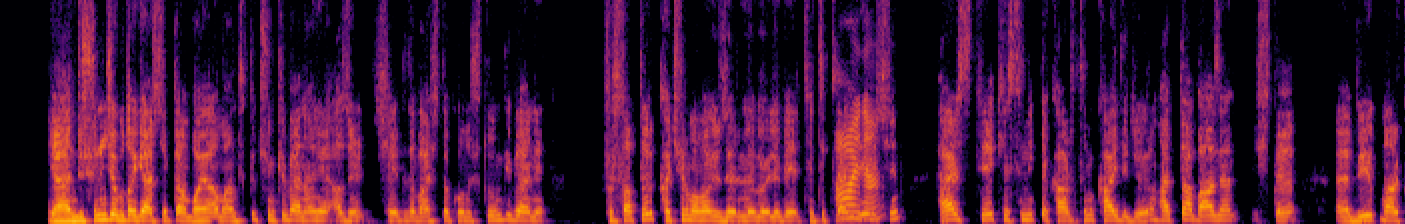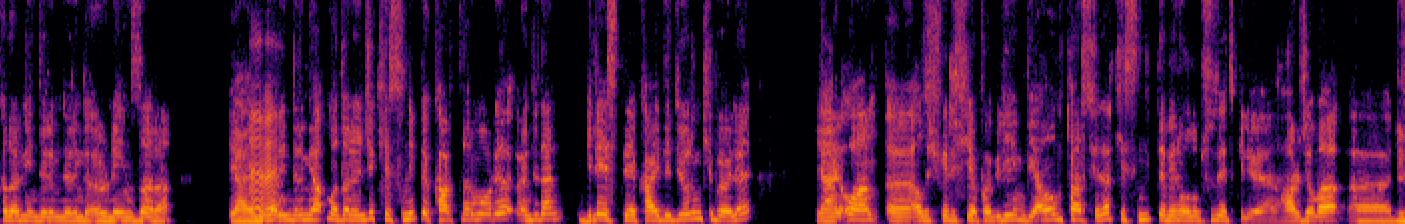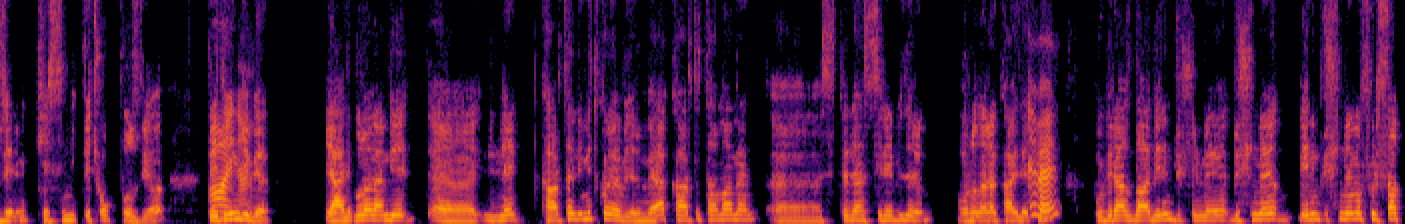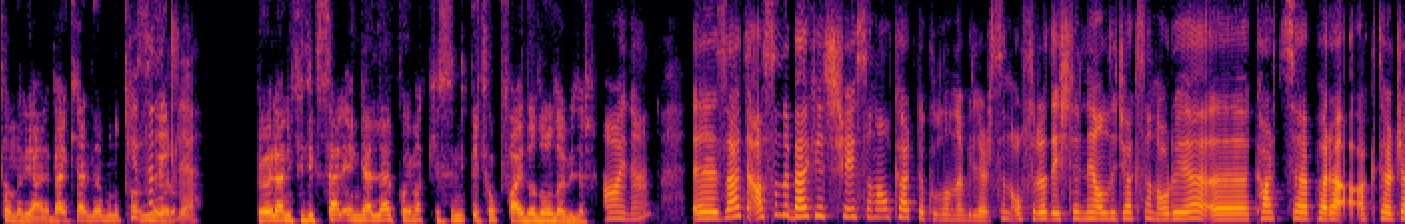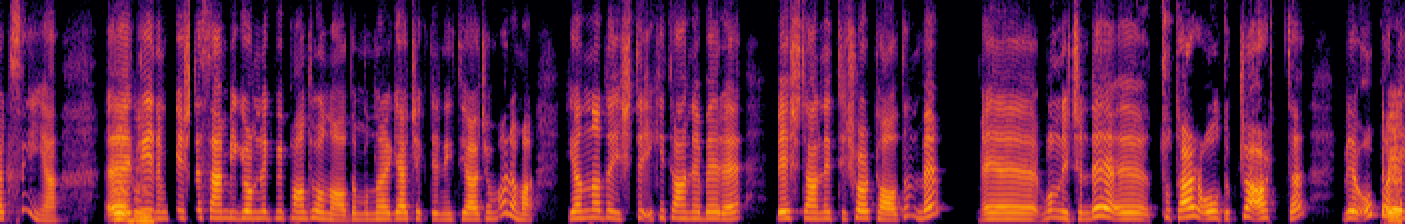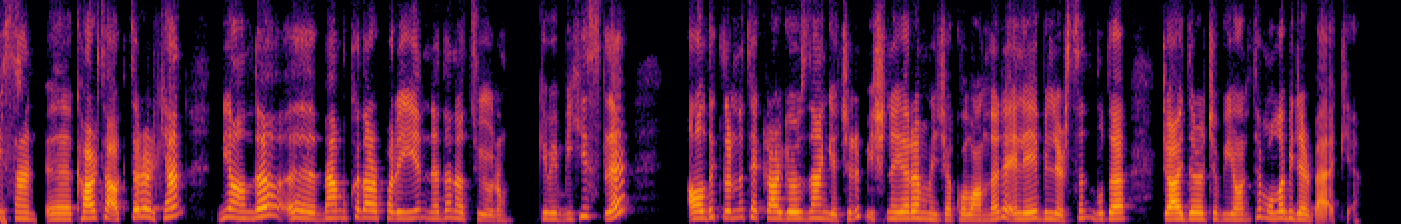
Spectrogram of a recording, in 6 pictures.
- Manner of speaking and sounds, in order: other background noise; tapping
- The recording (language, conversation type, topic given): Turkish, advice, İndirim dönemlerinde gereksiz alışveriş yapma kaygısıyla nasıl başa çıkabilirim?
